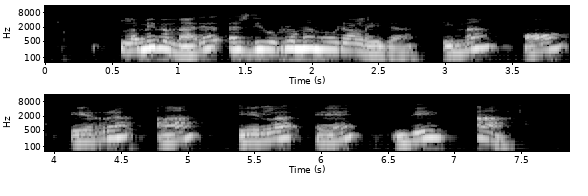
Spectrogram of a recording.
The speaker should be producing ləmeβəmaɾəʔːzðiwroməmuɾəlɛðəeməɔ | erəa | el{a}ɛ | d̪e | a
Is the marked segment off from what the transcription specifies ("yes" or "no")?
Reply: yes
